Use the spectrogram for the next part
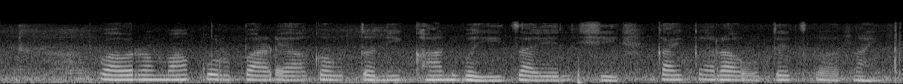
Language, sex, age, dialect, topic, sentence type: Marathi, female, 18-24, Northern Konkan, agriculture, statement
